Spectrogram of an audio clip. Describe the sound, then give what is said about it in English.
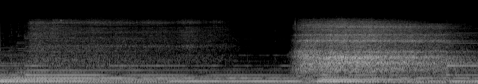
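A deep breath in, then a longer, louder breath out, as in a guided children's breathing exercise of drawing air in through the nose and blowing it out through the mouth like a fire-breathing dragon, over soft sustained music. “let's take another 3 deep dragon breaths. Deep breath filling up your chest and belly, in and out.”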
